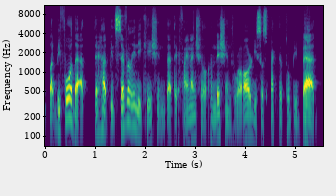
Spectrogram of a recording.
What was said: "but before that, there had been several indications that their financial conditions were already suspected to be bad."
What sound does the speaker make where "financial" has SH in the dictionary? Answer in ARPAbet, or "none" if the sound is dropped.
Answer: SH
